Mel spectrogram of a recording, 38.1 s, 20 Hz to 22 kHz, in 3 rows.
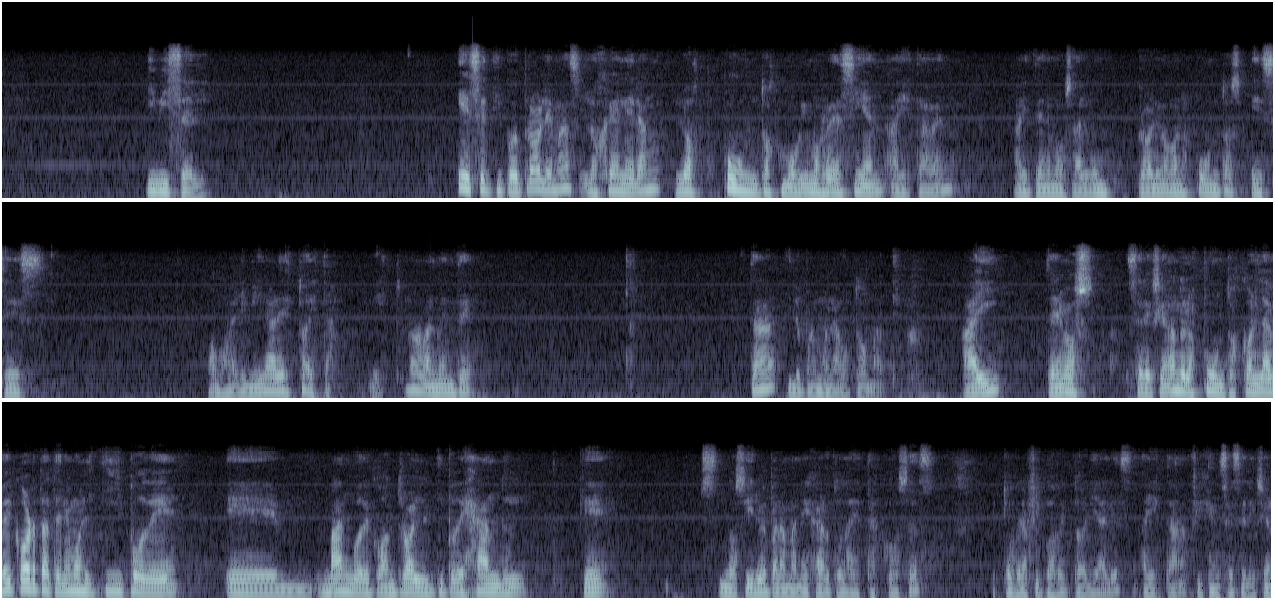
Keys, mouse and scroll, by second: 1.2-4.2 shift+drag, 5.6-6.9 middle drag, 6.9 scroll up 1, 7.1-7.9 shift+middle drag, 7.9 Tab, 8.3-10.3 middle drag, 10.3 click, 11.6 g, 13.1 click, 13.7 g, 15.0 x, 16.0-17.2 middle drag, 17.2 click, 17.5-18.9 middle drag, 18.9 v, 21.2 Tab, 21.7-22.4 middle drag, 22.4 Tab, 24.0 click, 25.2 v, 31.0-32.7 shift+middle drag, 32.7 click, 33.6 click, 35.7 x, 36.7 click, 37.3 shift+click.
